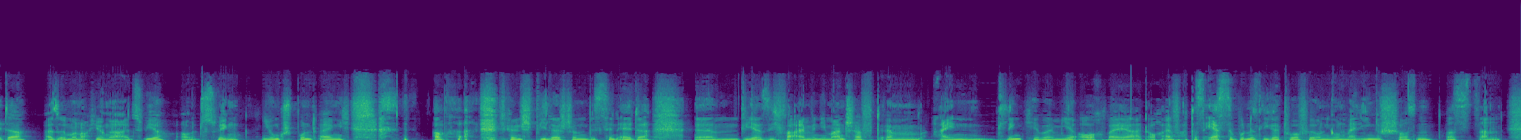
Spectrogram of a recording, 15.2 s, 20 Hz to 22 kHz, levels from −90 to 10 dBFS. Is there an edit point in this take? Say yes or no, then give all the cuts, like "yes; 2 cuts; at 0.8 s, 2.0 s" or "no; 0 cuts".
yes; 2 cuts; at 7.4 s, 10.2 s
